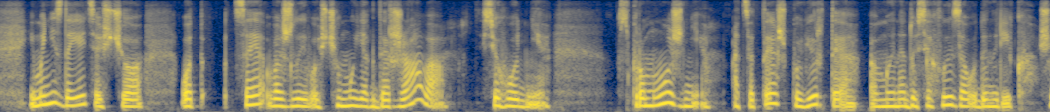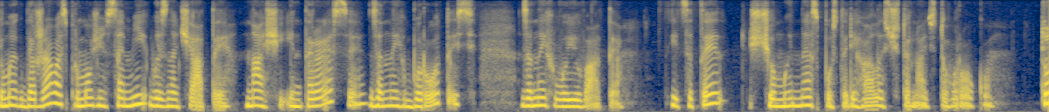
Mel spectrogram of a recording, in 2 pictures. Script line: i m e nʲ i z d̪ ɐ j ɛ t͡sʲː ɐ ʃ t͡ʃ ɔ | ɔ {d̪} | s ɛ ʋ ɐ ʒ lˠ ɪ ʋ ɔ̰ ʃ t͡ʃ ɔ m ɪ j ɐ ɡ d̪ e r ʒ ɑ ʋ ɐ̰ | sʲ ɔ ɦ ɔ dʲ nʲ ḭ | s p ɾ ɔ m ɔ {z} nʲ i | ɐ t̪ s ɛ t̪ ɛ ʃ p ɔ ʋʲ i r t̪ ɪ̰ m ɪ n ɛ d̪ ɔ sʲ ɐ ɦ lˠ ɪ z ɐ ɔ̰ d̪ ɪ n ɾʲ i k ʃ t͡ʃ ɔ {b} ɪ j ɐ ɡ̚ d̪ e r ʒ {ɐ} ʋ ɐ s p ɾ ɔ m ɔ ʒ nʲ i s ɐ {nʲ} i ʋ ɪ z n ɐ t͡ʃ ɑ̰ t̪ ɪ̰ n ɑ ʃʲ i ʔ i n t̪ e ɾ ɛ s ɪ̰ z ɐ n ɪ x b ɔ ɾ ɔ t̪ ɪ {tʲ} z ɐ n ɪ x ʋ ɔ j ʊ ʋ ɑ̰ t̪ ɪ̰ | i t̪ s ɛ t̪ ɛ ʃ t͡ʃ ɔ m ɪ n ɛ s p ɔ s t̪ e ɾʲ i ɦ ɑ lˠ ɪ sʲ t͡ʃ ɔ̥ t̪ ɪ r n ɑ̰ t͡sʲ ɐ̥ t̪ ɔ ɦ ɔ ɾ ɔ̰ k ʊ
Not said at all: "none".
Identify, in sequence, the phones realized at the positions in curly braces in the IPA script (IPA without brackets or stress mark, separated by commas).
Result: t̪, ʒ, m, ɑ, mʲ, sʲ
